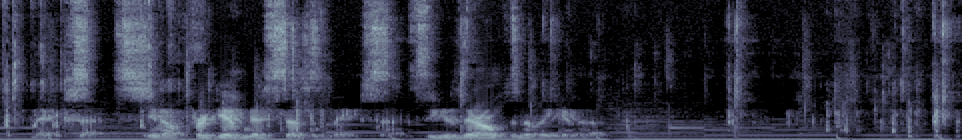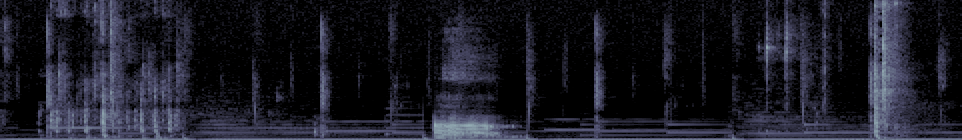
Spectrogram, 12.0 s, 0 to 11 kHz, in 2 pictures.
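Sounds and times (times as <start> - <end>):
soft background music: 0.0 - 12.0
typing on computer keyboard: 4.5 - 7.2.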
